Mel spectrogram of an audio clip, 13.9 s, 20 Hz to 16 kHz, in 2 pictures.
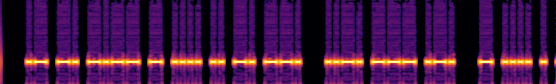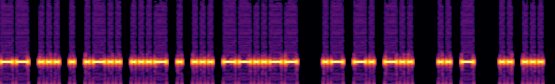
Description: Morse code, heard as a keyed tone, about 25 wpm, 1000 Hz. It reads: ANYTHING FOR THEMSELVES, AND IT IS
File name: qotdfiles / 25wpm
